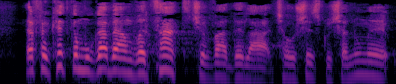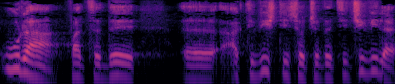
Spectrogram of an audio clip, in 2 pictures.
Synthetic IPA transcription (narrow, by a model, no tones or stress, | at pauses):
d̪̥aɾfɛlkɾɛt̪kəmuɡabeaənvət̪t͡sʰat̪t͡ʃʰɛvad̪elat͡ʃʰauʃɛskuʃanumɛuɾafat̪səd̪ɛ | a̰k̚t̪iviʃt̪isɔt͡ʃiɛt̪ət̪sit͡ʃʰivilɛ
